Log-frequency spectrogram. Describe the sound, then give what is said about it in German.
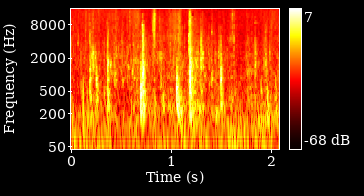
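A wooden peat boat casts off from a harbour, with irregular splashes and hollow knocks rising over a steady low rumble of wind and water, moderately loud, with no one speaking. “Torfschiffer Martin Brünjes und Kollegen sind mit letzten Vorbereitungen für die gleich beginnenden Fahrten beschäftigt.”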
